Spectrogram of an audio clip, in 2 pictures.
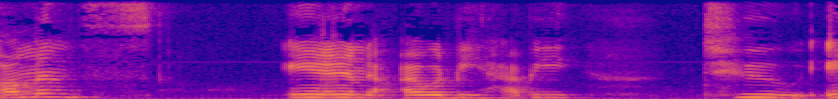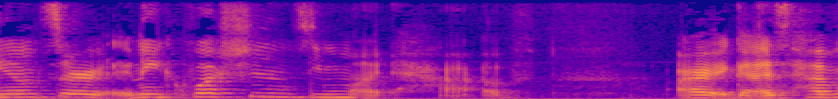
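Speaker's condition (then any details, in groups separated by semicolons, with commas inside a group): Cerebral palsy; infant ventilator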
